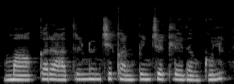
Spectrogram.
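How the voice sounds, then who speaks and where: A woman's voice: fairly high pitch, level tone, fast, dark tone, husky. A woman voicing a worried young woman who is anxious about her missing sister. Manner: anxious pleading.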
